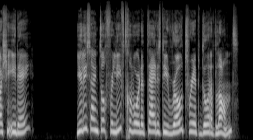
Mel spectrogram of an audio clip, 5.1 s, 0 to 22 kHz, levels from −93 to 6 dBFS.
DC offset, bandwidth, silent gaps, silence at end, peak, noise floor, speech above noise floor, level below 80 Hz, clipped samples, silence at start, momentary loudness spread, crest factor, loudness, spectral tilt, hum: under 0.1%; 17.5 kHz; none; 0.35 s; -4 dBFS; -89 dBFS; 69 dB; -72 dBFS; under 0.1%; 0 s; 8 LU; 18 dB; -20 LUFS; -4.5 dB/octave; none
